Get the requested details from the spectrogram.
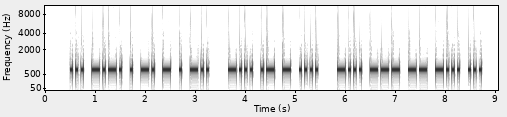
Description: Morse code, heard as a keyed tone, about 22 wpm, 700 Hz. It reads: SCENTED BATH BOMBS
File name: Difficult Words with Hints - 22wpm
